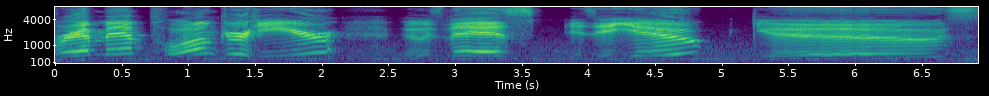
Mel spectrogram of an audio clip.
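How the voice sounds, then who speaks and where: Over clear background noise, a man puts on a character voice, raised and projected, high in pitch, with lively intonation and a very slow pace. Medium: video game. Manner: drawling, relaxed.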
